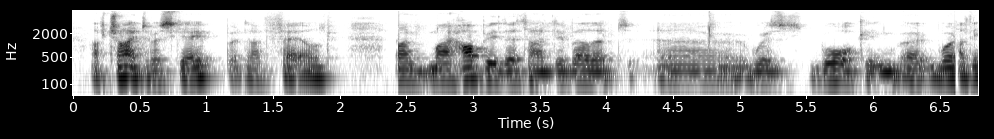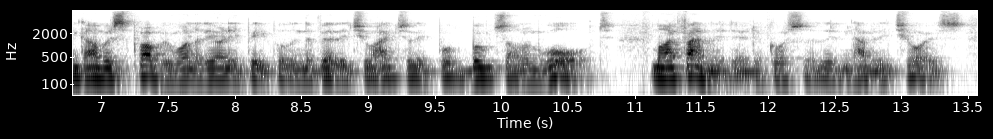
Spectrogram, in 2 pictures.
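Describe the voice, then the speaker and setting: The pitch swings very widely at a fairly quick pace. Noticeable background noise and audible room echo are present. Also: man, fairly low pitch for a man. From northern England, Sheffield. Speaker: retired local walker, village resident. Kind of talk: life story interview. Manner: halting, many fillers.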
